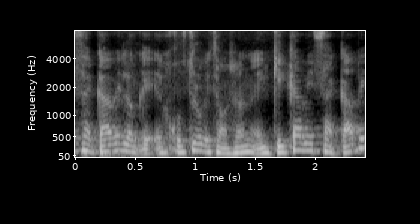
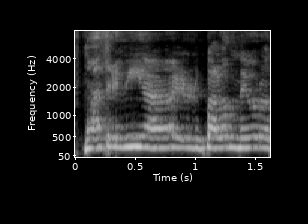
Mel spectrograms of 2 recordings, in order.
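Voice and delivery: mock fan praise; 8 semitones higher than usual. Bar crowd praising Vinicius.

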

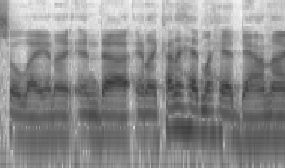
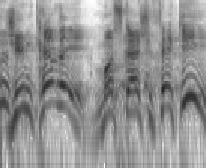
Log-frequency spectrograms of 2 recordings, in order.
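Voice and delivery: high, drawn-out mock-foreign exclamation; imitated acrobat in broken English; 10 semitones higher, slower than usual. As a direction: call out like an astonished circus acrobat. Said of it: "The acrobats were stopping".

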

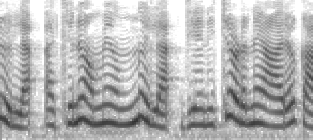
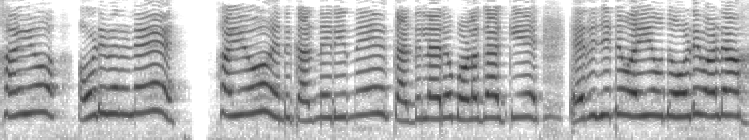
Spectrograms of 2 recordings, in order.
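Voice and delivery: crying out in pain; 5 semitones higher, 3 dB louder than usual. Acted. Grandmother with chilli in her eyes calling family, agonised. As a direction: yell that your eyes are burning.

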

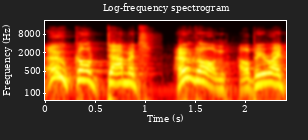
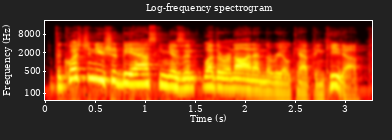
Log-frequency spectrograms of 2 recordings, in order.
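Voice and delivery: usual speaking voice

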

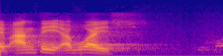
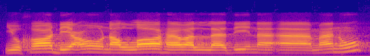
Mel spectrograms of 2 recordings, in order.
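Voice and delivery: measured, chanted Quran recitation; 5 dB louder, slower than usual. Acted. Teacher reciting the verse for the class in a slow chant.

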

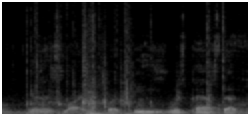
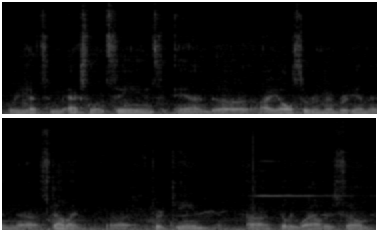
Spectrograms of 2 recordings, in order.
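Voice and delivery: usual speaking voice

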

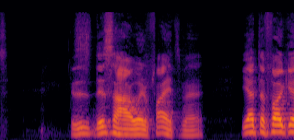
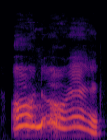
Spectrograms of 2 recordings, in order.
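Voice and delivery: high, soft, breathy-pitched Anderson Silva imitation in a [name] accent; mock the fighter's [name] accent, way up high and hushed; much higher, softer [name] accent impression; 13 semitones higher, 6 dB quieter than usual. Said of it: "with his weird, eh, fucking [name] accent".

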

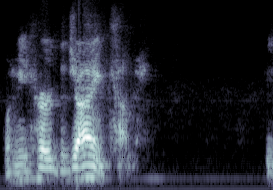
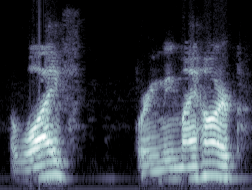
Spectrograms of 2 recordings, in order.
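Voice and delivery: plain reading voice

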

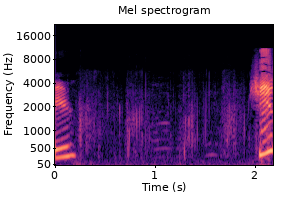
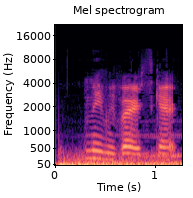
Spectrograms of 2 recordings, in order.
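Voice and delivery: usual speaking voice

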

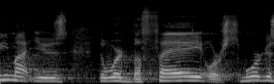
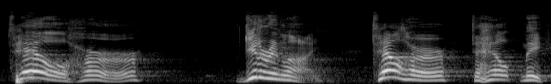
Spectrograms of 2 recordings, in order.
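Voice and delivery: loud, insistent demand, slow on the last line; demanding Martha; 5 semitones higher, 15 dB louder, slower than usual. Acted. Martha demands Jesus make her sister help, loudly. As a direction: order him to set her sister straight.

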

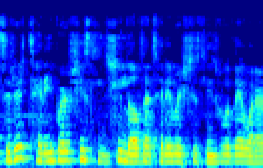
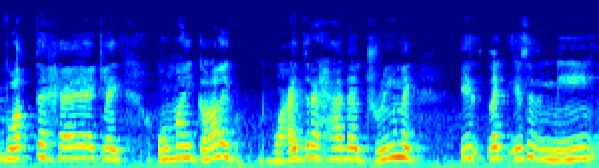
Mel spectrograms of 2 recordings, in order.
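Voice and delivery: higher-pitched, exasperated disbelief; retold bewilderment; 4 semitones higher, 4 dB louder than usual. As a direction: relive the shock of waking up. Retold shock on waking from nightmare.

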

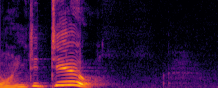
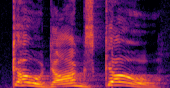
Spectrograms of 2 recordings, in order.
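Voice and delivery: higher, louder cheer; cheering shout; 6 semitones higher, 4 dB louder than usual. Acted. Cheering the racing dogs on for the child. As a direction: urge the dogs on. Green light again.

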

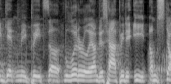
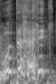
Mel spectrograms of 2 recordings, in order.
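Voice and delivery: laughing disbelief. Real, not acted. Bidding war over adopting him.

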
